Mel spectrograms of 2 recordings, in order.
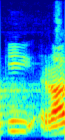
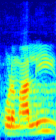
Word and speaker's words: काड़ा: कर लीजिए कि उनमें वे अगर उच्चारण भी करेंगे ना तो वो कारा कहेंगे, ढेरा कहेंगे, भेड़ा नहीं बोल पाएंगे।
